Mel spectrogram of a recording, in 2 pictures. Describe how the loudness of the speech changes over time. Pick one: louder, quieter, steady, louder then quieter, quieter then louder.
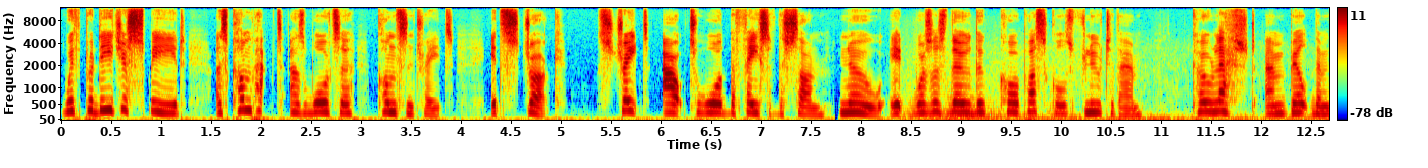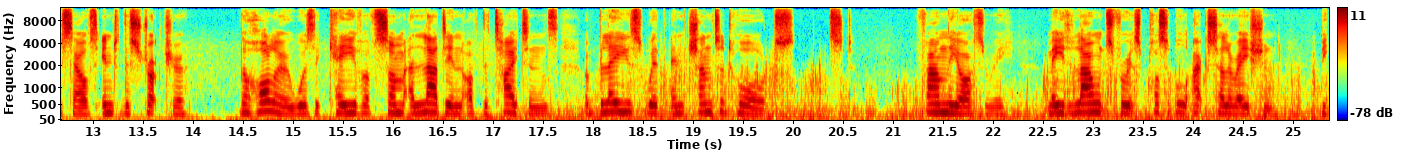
steady.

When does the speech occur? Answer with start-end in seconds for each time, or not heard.
0.0-20.6, 21.3-25.3.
